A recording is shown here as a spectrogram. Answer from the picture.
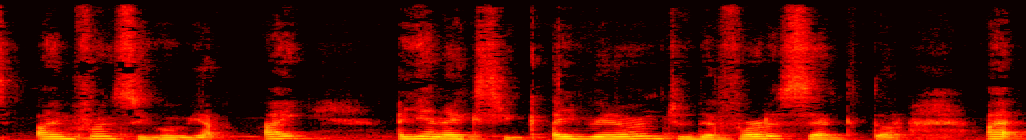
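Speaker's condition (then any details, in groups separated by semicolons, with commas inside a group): No condition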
